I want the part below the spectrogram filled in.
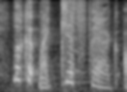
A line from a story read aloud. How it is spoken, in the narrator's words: Oliver said excitedly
